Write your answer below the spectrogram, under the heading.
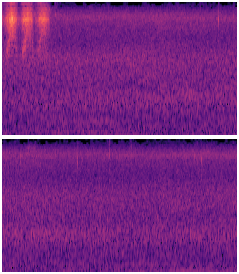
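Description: Steady low outdoor rumble, like distant traffic with wind on the microphone. Right at the start there is a quick run of four or five short, high rustling sounds.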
